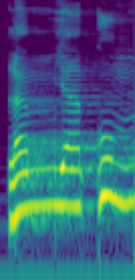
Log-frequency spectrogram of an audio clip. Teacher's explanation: mim sukun bertemu ya idhar syafawi mim Mim sukun dibaca jelas tanpa mendengung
